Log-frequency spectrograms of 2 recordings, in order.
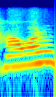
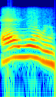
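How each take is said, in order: First: The word begins with an audible h sound. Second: The word begins directly with a vowel sound. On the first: The speaker calls it wrong. "এটাকে আমরা হাওয়ার উচ্চারণ করি না" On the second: The speaker calls it right. "আওয়ার উচ্চারণ করি"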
